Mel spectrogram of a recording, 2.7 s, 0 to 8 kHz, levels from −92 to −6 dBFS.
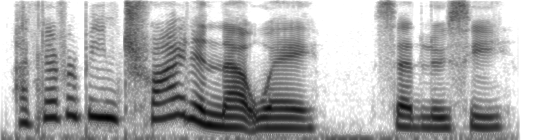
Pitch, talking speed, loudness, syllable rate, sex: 245 Hz, 200 wpm, -17 LUFS, 5.4 syllables/s, female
